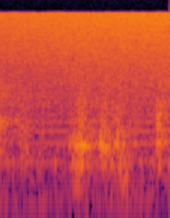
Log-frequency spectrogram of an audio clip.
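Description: A pause in speech: steady, faint hiss of room tone and recording noise, with a slight low sound about a second in.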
